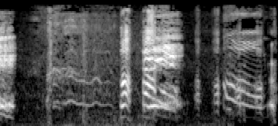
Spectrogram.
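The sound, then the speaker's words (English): A pet named Beer Mug retching as it throws up, making strained, high-pitched wailing cries with wavering pitch, broken by harsh gasping bursts over a few seconds, with no one talking. “That's the noise he makes when he throws up.”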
